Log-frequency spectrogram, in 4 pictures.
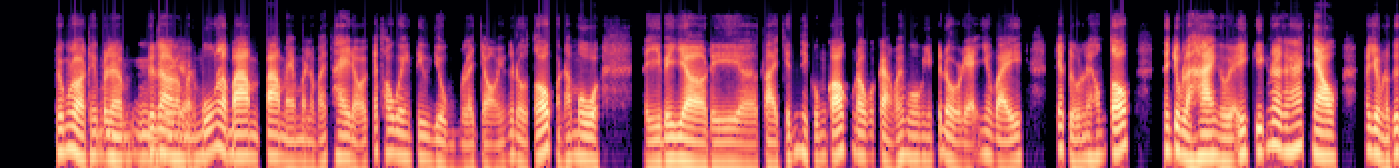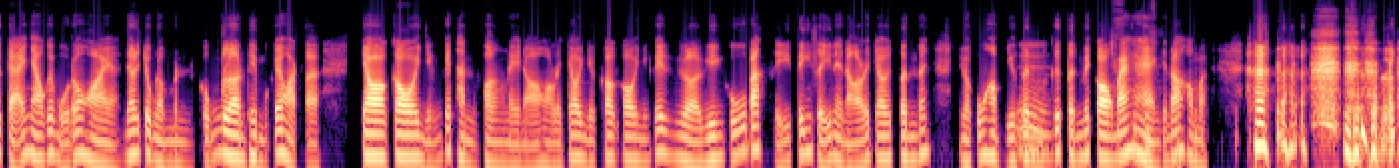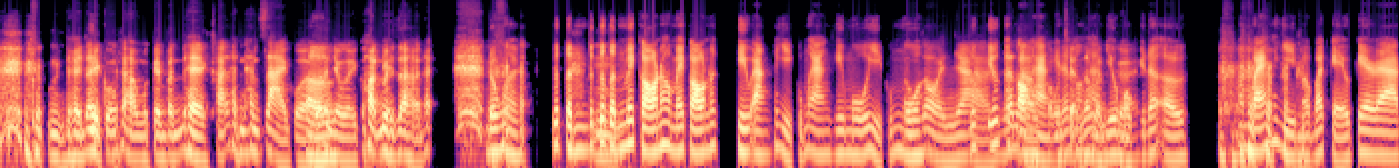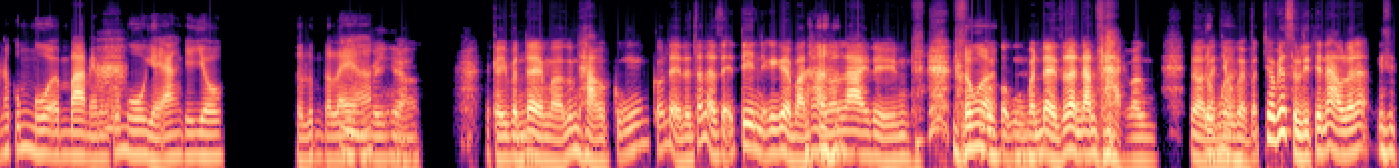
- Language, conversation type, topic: Vietnamese, podcast, Bạn đã vượt qua sự phản đối từ người thân như thế nào khi quyết định thay đổi?
- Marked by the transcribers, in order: tapping; laugh; laughing while speaking: "Mình thấy đây cũng là … bây giờ đấy"; laugh; laugh; laugh; laughing while speaking: "nào"; laugh; laughing while speaking: "giải"; laugh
